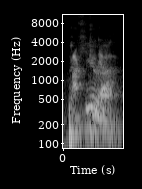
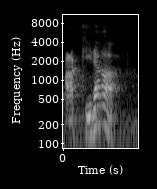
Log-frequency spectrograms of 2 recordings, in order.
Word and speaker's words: Akira: You gotta pronounce it correctly. – Akira. – I don't even know what you're saying. – Akira.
